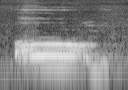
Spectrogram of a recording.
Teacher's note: जब हम बोलेंगे थोड़ा खींच के ओम, तो इसमें 3 मात्रा का समय लगेगा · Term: प्लूत स्वर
